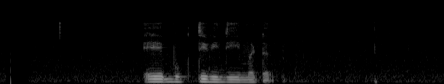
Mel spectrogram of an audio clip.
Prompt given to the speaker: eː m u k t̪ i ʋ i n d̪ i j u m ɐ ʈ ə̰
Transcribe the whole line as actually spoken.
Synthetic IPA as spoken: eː b u k t̪ i ʋ i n d̪ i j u m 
